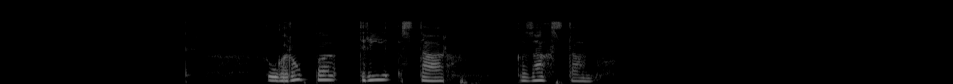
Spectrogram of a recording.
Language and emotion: Russian, neutral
